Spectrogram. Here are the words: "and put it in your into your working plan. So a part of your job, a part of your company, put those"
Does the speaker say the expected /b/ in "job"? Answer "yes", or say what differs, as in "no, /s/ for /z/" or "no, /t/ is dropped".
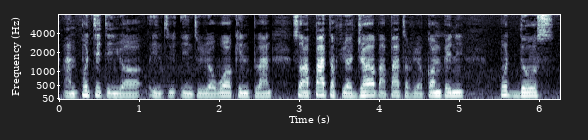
yes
